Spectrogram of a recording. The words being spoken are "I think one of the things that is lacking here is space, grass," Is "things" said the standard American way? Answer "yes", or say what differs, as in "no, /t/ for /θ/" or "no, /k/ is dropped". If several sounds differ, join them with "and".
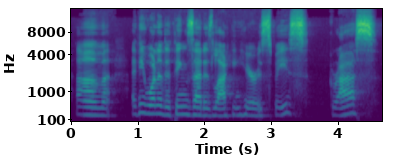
yes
